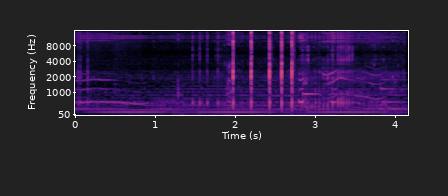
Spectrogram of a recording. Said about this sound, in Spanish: Ahora escuchemos el sonido de un cachalote.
